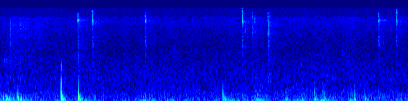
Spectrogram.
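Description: Faint, sparse clicks of a computer keyboard and mouse as text is deleted from a web form, a handful of short taps with the sharpest about half a second in.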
